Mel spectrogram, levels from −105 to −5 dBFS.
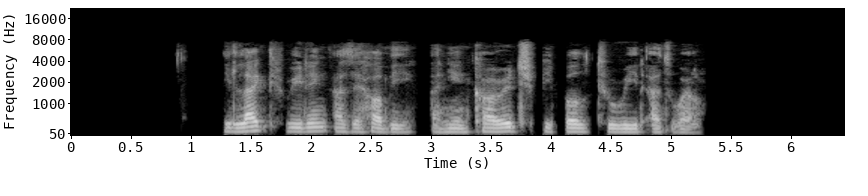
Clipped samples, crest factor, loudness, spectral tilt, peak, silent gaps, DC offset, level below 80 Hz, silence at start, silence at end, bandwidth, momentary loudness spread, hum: under 0.1%; 20 dB; -30 LUFS; -5 dB/octave; -12 dBFS; 2.87-2.98 s, 3.87-3.92 s, 4.05-4.10 s, 4.34-4.38 s; under 0.1%; -70 dBFS; 1.25 s; 1.2 s; 8 kHz; 11 LU; none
